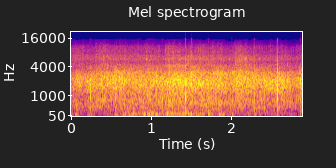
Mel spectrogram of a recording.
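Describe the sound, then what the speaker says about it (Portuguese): Loud, dense applause from a crowd at a Mass in the Cathedral of São Pedro, Rio Grande, continuous clapping filling the space with scattered sharper claps standing out. "Aqui na frente, uma salva de palmas."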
